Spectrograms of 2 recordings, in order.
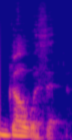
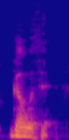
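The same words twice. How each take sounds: The two takes are said the same way.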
